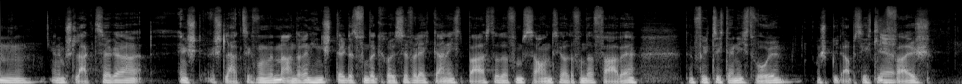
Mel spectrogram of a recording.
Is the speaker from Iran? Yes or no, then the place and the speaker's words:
no; United States; Ich bin Amerikanerin und habe einen europäischen Nachnamen.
